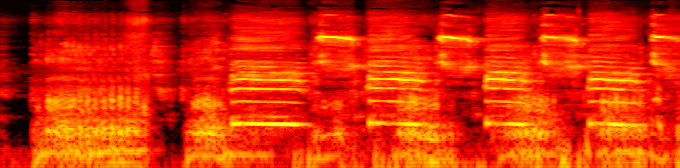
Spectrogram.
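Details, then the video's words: Donkeys fighting, with harsh raspy groans followed by a loud braying series of strained honking pulses, roughly two per second, rising in strength toward the end. "Donkey's fighting"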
